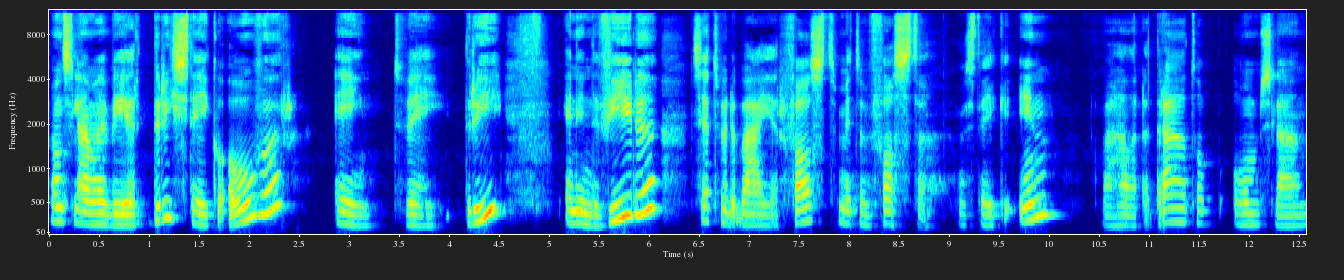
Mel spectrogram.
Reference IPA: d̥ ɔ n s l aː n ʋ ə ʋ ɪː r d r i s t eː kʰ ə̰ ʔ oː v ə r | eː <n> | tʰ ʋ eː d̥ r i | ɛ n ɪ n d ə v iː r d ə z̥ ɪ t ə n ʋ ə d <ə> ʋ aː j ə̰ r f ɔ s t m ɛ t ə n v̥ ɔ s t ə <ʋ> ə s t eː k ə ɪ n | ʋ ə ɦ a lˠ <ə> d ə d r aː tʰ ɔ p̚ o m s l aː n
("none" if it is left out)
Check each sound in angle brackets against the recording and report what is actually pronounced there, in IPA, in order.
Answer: n, ə, ʋ, ə

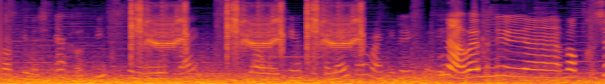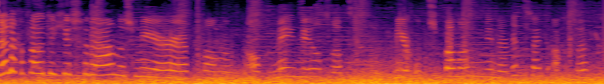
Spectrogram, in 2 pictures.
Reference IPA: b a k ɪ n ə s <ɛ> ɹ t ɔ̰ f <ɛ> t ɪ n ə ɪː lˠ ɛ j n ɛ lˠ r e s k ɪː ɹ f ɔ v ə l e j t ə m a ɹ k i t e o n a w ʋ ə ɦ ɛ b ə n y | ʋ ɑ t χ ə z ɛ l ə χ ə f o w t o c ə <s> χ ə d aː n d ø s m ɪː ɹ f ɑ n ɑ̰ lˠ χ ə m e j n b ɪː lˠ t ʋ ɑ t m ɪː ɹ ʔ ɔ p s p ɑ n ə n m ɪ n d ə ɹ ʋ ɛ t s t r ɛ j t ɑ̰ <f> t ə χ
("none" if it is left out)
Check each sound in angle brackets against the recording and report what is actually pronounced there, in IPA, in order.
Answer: ɛ, i, s, χ

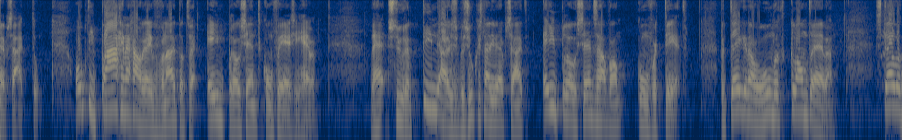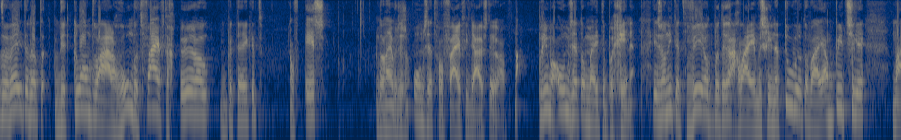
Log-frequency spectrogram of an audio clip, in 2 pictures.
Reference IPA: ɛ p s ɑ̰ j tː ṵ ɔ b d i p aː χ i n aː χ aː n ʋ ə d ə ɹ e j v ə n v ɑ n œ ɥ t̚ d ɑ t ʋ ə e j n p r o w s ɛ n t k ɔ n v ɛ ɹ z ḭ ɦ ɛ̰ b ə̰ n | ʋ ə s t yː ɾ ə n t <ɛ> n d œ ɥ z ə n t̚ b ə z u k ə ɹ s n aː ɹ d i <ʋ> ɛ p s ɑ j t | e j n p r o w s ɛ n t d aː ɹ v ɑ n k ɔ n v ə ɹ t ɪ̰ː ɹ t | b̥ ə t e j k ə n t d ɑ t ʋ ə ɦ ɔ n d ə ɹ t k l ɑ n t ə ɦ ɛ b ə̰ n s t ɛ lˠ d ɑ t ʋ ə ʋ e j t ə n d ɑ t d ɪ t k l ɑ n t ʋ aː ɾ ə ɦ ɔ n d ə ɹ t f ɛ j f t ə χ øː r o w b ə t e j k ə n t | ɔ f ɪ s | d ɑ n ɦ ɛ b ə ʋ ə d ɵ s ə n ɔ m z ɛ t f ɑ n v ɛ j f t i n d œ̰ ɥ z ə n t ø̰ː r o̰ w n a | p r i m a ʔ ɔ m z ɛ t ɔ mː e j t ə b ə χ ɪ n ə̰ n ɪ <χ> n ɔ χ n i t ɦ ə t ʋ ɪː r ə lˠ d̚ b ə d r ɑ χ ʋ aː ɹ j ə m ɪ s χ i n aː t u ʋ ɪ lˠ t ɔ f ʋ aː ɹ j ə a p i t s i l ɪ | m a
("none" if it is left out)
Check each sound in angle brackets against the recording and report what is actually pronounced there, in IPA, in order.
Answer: i, ʋ, s

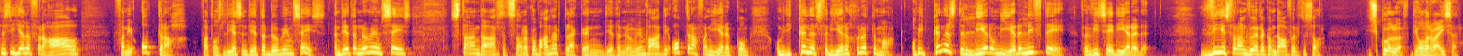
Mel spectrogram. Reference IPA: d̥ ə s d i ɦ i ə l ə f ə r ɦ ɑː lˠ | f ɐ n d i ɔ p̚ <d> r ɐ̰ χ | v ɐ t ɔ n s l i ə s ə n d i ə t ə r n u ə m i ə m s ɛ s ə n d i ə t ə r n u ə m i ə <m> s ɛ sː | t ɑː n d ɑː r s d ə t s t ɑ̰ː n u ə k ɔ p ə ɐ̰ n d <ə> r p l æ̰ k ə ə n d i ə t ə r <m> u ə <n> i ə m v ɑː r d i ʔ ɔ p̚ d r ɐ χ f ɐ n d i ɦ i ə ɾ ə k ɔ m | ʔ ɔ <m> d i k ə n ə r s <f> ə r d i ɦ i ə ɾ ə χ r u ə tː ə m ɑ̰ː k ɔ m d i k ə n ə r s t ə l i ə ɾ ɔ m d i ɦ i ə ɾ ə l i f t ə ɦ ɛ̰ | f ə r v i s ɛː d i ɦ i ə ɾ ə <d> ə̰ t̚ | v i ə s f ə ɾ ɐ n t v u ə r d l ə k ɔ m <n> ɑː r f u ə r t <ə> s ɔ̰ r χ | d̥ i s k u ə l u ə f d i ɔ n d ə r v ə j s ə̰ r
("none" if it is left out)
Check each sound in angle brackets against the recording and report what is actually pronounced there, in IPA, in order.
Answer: d, m, ə, n, m, m, f, d, d, ə

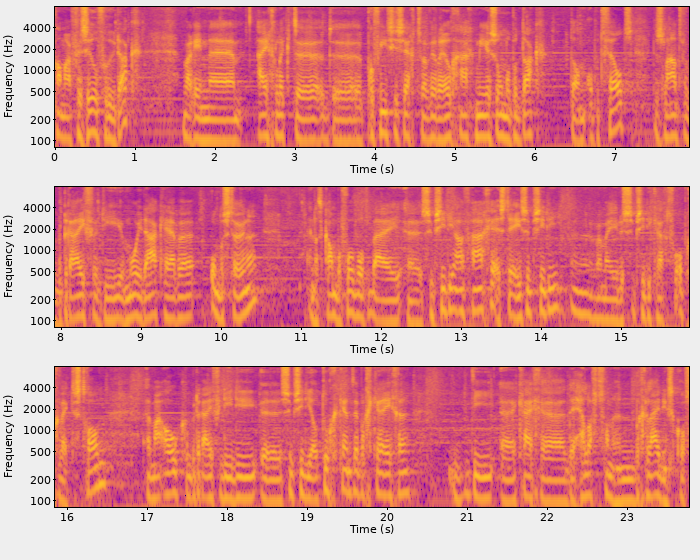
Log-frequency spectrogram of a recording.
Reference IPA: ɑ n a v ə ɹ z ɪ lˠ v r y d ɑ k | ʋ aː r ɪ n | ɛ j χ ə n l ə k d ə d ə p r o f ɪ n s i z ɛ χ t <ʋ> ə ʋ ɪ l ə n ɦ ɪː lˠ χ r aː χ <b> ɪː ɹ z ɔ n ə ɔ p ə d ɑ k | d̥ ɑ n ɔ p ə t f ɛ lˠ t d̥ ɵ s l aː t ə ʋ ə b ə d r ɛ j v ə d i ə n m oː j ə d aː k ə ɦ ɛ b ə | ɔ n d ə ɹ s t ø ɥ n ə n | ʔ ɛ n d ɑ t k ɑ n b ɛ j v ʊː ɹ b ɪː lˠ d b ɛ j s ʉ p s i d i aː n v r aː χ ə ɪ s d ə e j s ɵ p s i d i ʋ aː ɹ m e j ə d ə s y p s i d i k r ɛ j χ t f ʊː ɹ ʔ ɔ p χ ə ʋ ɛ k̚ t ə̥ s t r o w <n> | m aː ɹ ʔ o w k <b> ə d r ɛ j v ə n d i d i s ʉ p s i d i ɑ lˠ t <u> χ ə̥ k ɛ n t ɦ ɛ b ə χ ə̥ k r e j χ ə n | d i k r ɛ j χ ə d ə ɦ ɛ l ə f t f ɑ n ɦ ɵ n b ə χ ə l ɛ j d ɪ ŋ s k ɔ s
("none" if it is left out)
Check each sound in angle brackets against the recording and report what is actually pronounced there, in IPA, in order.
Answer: ʋ, m, m, b, u

